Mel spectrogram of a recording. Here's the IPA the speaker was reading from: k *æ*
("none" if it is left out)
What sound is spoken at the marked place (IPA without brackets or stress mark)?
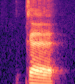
æ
